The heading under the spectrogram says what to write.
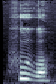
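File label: "jugo", Spanish, female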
